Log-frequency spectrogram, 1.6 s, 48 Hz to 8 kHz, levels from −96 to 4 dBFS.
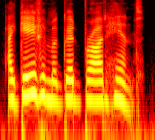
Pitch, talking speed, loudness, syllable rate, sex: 205 Hz, 270 wpm, -18 LUFS, 5.2 syllables/s, female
